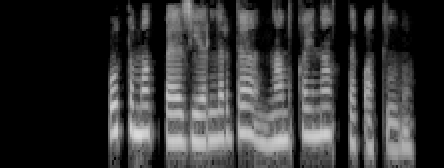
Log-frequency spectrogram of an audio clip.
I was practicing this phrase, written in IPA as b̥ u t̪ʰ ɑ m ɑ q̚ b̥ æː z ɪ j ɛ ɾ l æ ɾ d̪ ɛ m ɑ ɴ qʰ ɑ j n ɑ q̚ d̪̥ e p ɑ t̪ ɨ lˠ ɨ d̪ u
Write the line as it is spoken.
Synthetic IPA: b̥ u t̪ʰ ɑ m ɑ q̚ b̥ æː z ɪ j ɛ ɾ l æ ɾ d̪ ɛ n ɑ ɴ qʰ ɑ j n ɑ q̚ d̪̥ ɛ p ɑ t̪ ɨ lˠ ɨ d̪ u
